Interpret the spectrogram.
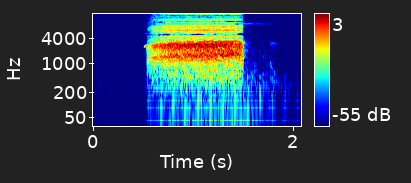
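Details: Single loud, grating one-second scream by a female white-tailed kite on the nest, opened by a short upslurred whistle and trailing off quietly.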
